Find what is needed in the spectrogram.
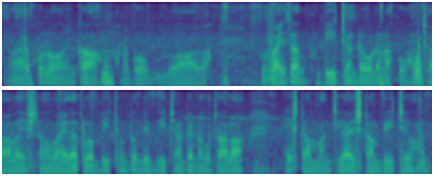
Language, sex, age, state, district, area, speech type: Telugu, male, 30-45, Andhra Pradesh, Visakhapatnam, urban, spontaneous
